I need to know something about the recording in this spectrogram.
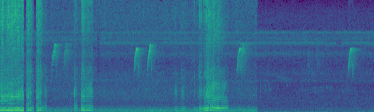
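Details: Short bursts of bee buzzing, brief wavering hums that fade after a few seconds, leaving quiet background with repeated thin high bird chirps.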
